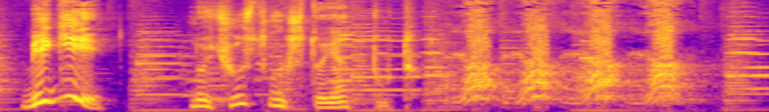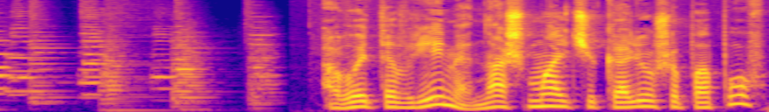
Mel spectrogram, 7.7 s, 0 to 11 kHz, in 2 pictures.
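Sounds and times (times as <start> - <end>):
speech: 0.1 - 2.1, 5.5 - 7.6
dog barking angrily with sharp growly barks: 2.2 - 3.8.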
